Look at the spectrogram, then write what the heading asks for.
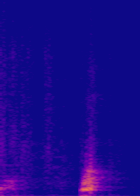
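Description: Puppies bark briefly, a soft yip followed by one louder short bark, then quiet.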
